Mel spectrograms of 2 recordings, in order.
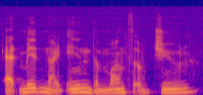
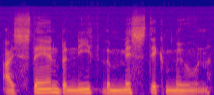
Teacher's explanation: what Shakespeare employed in his plays basically what that means is each line has an alternating pattern of stressed and unstressed syllables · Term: iambic tetrameter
